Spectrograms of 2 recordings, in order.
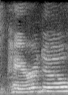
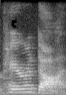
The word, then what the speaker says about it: peridot: it i pronounce it peridot because i come from a background with french canadian and so lots of times our t's are silent but i know peridot is a perfectly correct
